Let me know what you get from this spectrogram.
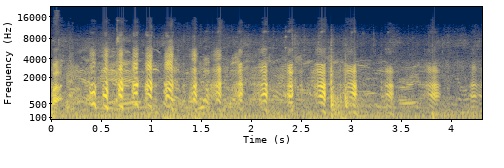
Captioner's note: worker laughing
